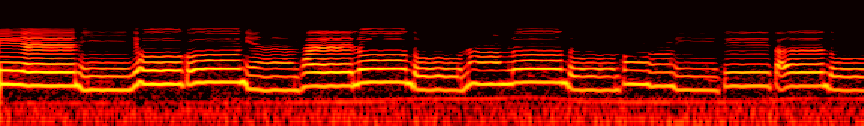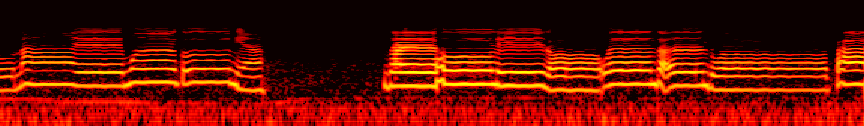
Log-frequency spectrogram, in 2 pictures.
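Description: A Hmong woman singing unaccompanied in a traditional sung-poetry style: long held, wavering notes that drop at the end of each phrase. She breaks off about eleven seconds in and starts again a second or so later.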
